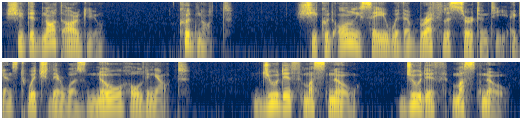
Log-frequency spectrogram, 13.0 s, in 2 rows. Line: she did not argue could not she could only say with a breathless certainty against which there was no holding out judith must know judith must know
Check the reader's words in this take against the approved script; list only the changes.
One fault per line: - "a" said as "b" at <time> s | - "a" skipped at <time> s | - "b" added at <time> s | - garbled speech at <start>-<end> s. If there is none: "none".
none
